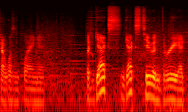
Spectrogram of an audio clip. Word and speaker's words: Gex: Gex is so awesome. It rhymes with sex.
